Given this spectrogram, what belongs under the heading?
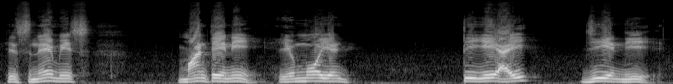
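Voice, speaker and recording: Casting: older Indian-accented man, unhurried literary talk, spells out words. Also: mid-range voice. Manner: deliberate, spells out words letter by letter. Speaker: YouTube host, writer.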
